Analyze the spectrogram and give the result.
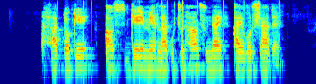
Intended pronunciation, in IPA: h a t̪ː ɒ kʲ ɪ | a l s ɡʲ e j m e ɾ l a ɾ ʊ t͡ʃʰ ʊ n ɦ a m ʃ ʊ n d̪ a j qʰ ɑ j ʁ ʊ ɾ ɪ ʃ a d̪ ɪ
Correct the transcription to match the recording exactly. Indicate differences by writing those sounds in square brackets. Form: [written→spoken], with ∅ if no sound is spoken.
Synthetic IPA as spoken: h a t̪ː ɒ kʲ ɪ | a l s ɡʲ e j m e ɾ l a ɾ ʊ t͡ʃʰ ʊ n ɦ a m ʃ ʊ n d̪ a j qʰ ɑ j ʁ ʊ ɾ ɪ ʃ a d̪ ɪ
